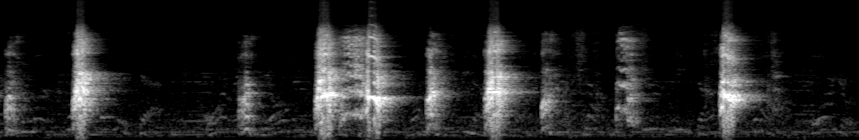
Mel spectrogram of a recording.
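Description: A small dog barking: a string of short, sharp barks at irregular intervals, about nine in all, some in quick pairs.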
